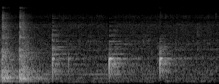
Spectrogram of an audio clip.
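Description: Fried onions are stirred into mutton curry over a high flame: a low sizzle under four distinct scraping strokes of a spoon against the pan.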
